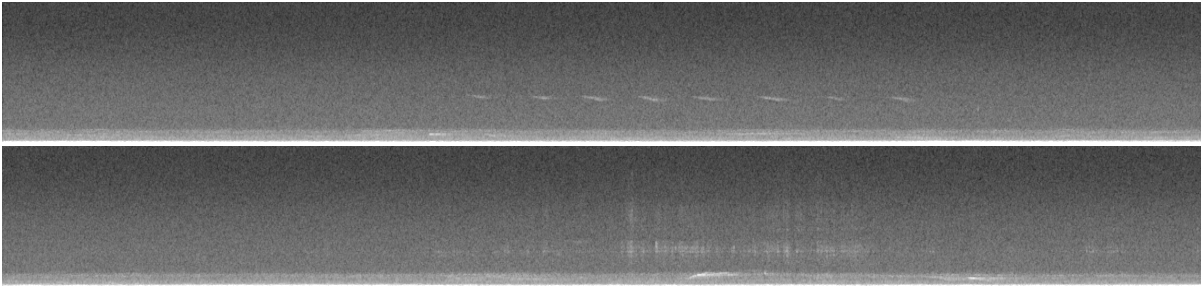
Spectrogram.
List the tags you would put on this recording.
Soundscapes > Nature
artistic-intervention
data-to-sound
field-recording
modified-soundscape
phenological-recording
sound-installation

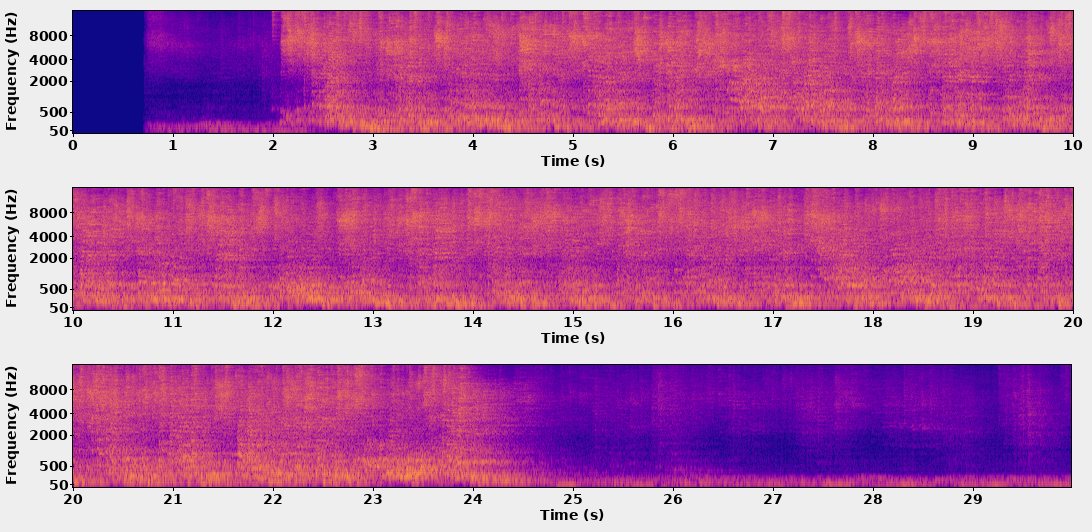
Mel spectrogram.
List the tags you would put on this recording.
Music > Solo percussion
Bass-and-Snare
Bass-Drum
Experimental
Experimental-Production
Experiments-on-Drum-Beats
Experiments-on-Drum-Patterns
Four-Over-Four-Pattern
Fun
FX-Drum
FX-Drum-Pattern
FX-Drums
FX-Laden
FX-Laden-Simple-Drum-Pattern
Glitchy
Interesting-Results
Noisy
Silly
Simple-Drum-Pattern
Snare-Drum

